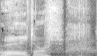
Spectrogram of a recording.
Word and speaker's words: Walters: En wij kwamen daar als allereerste kwamen we daar tegen Chandler Walters. Zo moet ik het uitspreken. En je schrijft het als W-A-L-T-E-R.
